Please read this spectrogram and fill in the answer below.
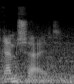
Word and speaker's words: Remscheid: Remscheid. Remscheid.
